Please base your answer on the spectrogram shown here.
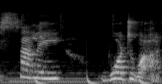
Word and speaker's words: Sally Wadhwa: really excited to welcome onto the show you Sully Woodward now have I pronounced your name correctly first means how perfectly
